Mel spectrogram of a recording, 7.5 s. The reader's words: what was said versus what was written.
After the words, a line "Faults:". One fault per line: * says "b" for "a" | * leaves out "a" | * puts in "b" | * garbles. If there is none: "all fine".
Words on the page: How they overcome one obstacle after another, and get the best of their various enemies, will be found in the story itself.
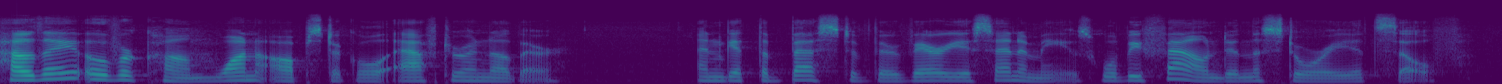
How they overcome one obstacle after another, and get the best of their various enemies, will be found in the story itself.
Faults:
all fine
